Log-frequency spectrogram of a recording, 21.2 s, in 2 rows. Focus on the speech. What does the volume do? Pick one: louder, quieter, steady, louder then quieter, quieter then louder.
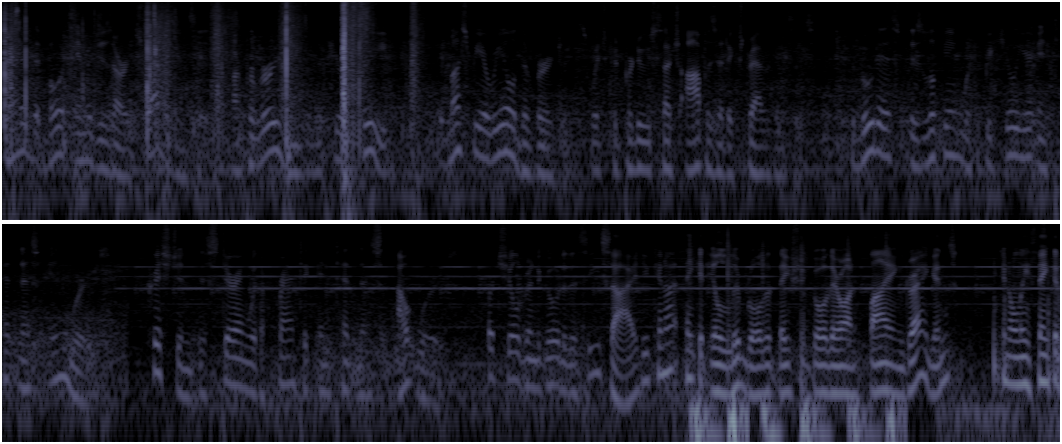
louder.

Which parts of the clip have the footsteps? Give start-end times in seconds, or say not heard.
0.0-4.2, 17.4-21.1.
